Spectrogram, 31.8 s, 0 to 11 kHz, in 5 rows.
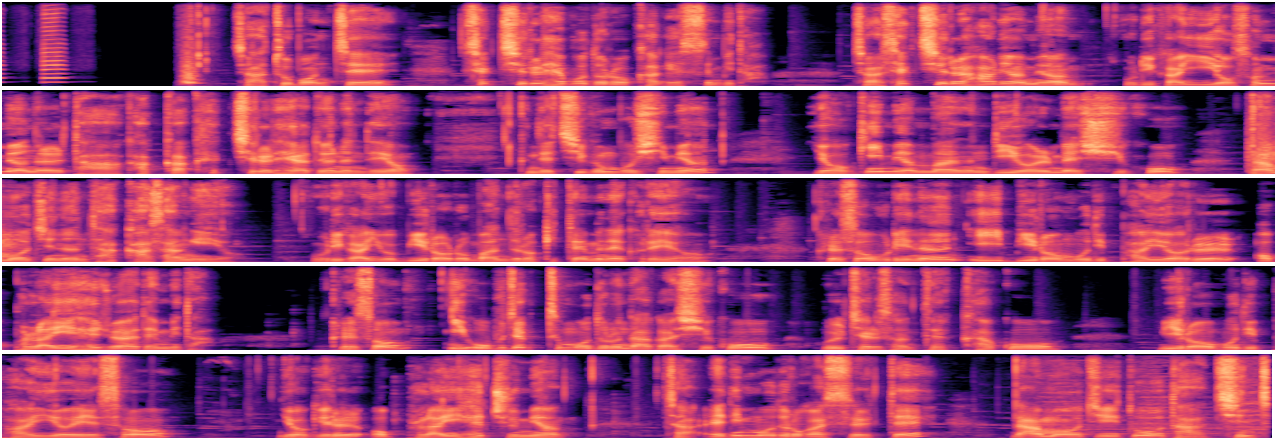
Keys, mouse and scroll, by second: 3.7 click, 6.4-6.7 middle drag, 7.3-8.6 middle drag, 8.8 click, 9.2 Tab, 9.3 middle click, 10.2 click, 10.6-11.1 drag, 11.9 middle click, 12.9 middle click, 13.9 middle click, 16.3-16.9 middle drag, 20.4 click, 21.2 Tab, 22.5 click, 23.1 click, 25.8-27.6 drag, 28.2 click, 28.5 click, 28.8 Tab, 29.2-29.6 middle drag, 30.0-30.4 middle drag, 30.7 scroll down 1, 30.8-31.5 middle drag, 31.5 scroll up 1.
